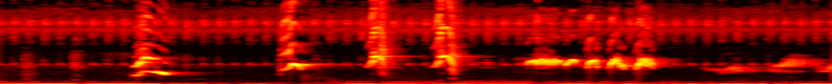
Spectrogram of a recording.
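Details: Greater green leafbird from Kalimantan, kept as a cage bird, giving sharp downslurred whistles spaced about a second apart, then a quick cluster of chirpy warbled notes, against a high steady hum and low droning noise.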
